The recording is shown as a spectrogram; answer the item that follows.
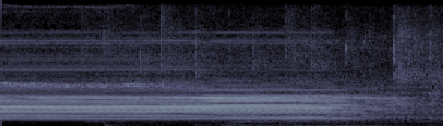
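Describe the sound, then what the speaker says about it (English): A basketball game buzzer at a tournament gives a steady sustained electronic tone that holds for a few seconds and then fades, with faint gym noise underneath. "failed to get it off before the buzzer sounded"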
